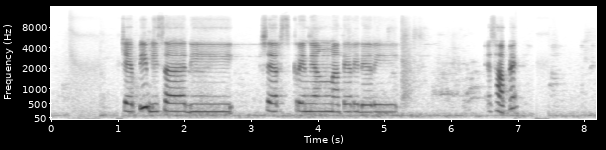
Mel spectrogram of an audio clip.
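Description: A woman speaks through an online call.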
